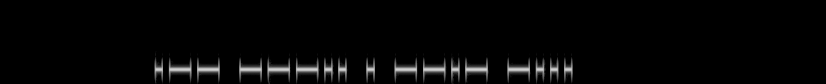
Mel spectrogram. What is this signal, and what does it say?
Morse code, heard as a keyed tone, about 17 wpm, 700 Hz. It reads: W8EQB
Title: USA Call Signs - 5 Characters - Repeated 2x - 17wpm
